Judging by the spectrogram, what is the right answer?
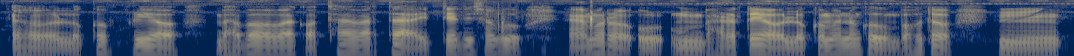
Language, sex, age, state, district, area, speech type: Odia, male, 18-30, Odisha, Jagatsinghpur, rural, spontaneous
